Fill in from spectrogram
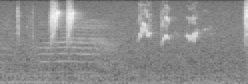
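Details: Common iora lure call used to prompt other ioras to sing: a few sharp, very high chirps in quick pairs, then brief twisting whistled notes and one more high chirp against a quiet hiss.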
